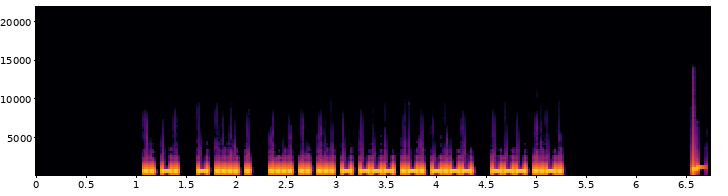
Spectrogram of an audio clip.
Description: Morse code, heard as a keyed tone, about 40 wpm, 700 Hz. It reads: IN THE HISTORY OF
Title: Sets of 4 Words 40wpm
